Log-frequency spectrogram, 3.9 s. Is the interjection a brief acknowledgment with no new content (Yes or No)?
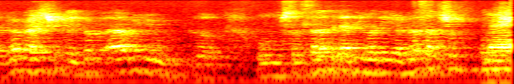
No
